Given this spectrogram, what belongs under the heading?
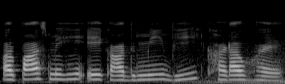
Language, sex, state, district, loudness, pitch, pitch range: Hindi, female, Uttar Pradesh, Jalaun, -27 LUFS, 225 Hz, 210-235 Hz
